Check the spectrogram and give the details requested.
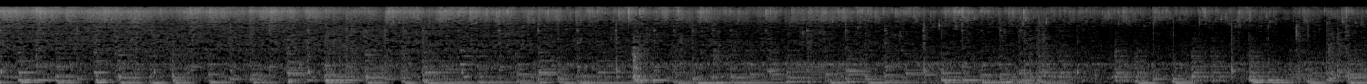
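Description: Diced ham and onions frying in a hot pan as beaten eggs are poured over them, a steady sizzle that slowly gets quieter, with background music.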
